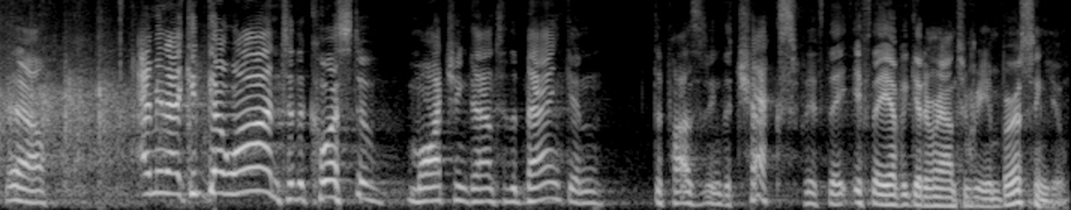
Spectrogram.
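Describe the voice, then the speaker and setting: With a New York accent, a man speaks at a high pitch and a moderate pace, his voice making very wide pitch swings over noticeable background noise. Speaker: economist. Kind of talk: conference talk.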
